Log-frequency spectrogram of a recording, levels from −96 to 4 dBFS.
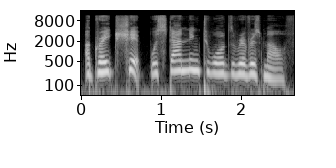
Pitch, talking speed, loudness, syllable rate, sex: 220 Hz, 205 wpm, -18 LUFS, 4.9 syllables/s, female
